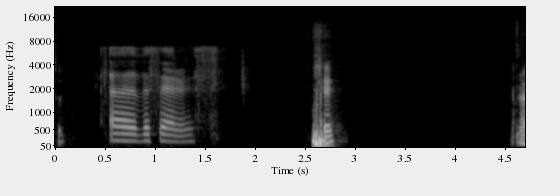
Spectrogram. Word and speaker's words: Viserys: If it's Can you by say the his library, name one more time, the way that you'd pronounce it? Viserys.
